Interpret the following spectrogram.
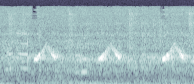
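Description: A repeating alarm-like chirp that glides up in pitch and straight back down, sounding a little more than once a second, over a low steady hum.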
